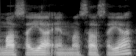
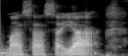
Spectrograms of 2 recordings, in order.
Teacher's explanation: the first word and the second word have the same stress on the last syllable.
